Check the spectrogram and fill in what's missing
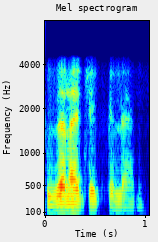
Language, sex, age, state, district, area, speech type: Marathi, male, 45-60, Maharashtra, Thane, rural, conversation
